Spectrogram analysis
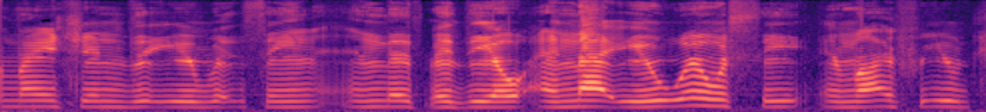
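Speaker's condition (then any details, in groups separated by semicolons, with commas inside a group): Cerebral palsy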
